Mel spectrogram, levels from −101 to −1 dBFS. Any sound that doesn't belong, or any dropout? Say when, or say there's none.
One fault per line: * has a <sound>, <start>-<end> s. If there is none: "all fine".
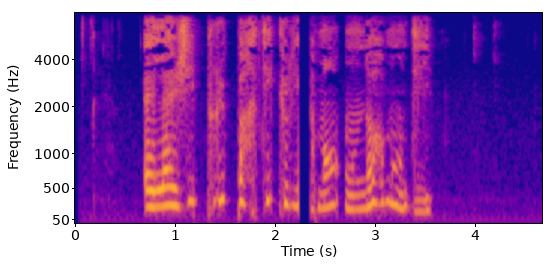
* has a dropout, 2.2-2.4 s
